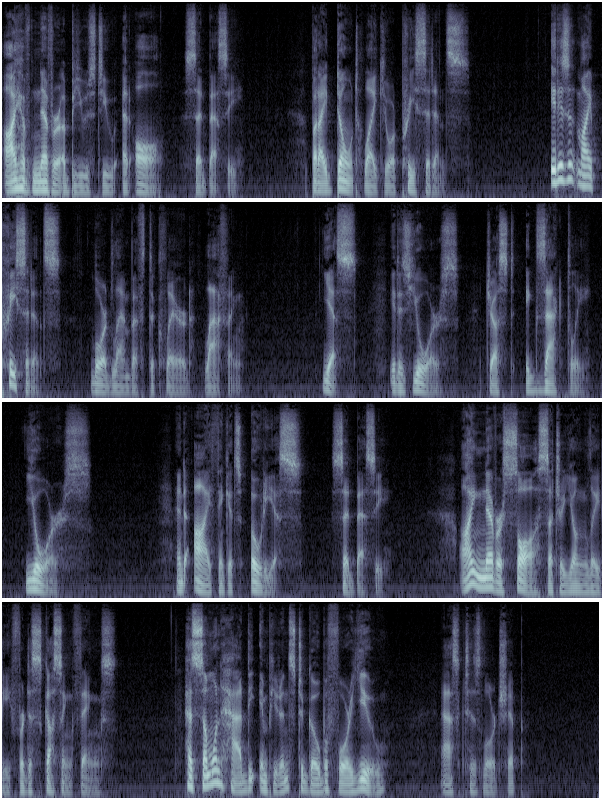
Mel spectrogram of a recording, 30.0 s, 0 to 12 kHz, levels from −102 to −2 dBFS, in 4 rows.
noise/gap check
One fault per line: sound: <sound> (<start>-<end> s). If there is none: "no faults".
no faults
